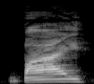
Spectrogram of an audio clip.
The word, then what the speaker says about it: Bai: Bai water sort of looks like ball water, but I think it's pronounced bai water.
